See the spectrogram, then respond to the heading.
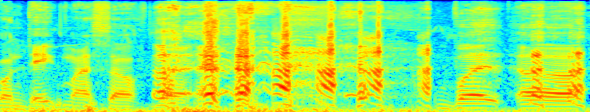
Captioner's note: both laugh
